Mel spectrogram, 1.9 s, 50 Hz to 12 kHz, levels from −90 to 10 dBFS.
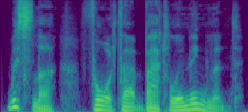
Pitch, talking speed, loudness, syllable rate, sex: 115 Hz, 195 wpm, -17 LUFS, 5.4 syllables/s, male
